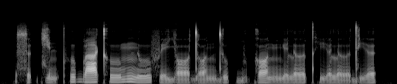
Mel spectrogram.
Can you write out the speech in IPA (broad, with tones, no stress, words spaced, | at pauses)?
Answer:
so˧˩t̚ t͡ɕe˧˩n pʰu˧˥baː˧˥kʰuː˧˥m nuː˧˥fe˩˧ jɔː˩dɔː˩n duː˧p̚bu˧˩ kɔː˥˨nŋe˧lɤː˧˥t̪ʰi˩˧ə̯ lɤː˩˧di˧˥ə̯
